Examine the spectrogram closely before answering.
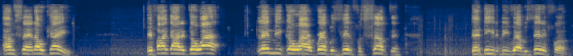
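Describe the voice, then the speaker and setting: A man's voice: high voice, fairly even intonation, moderate pace, long pauses. A man from Dallas, talking earnestly in a casual live stream and repeating himself for emphasis. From Dallas, Texas.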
